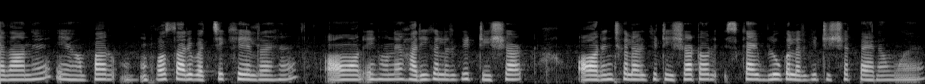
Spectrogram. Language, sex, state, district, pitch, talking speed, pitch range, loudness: Hindi, female, Bihar, Sitamarhi, 225 Hz, 190 wpm, 220-235 Hz, -19 LUFS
